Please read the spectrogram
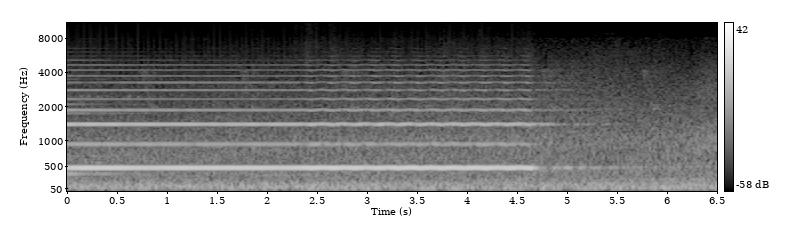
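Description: A horn blown as a solo memorial call holds one long, steady note that stops abruptly about four and a half seconds in. It comes right after two shorter notes a fourth lower.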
